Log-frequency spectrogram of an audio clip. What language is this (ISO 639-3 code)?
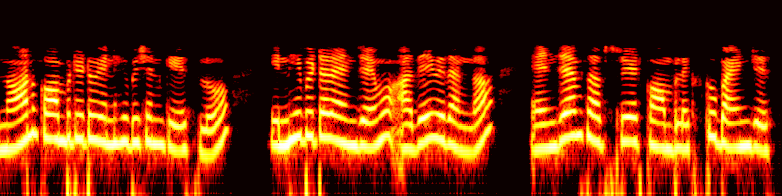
tel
